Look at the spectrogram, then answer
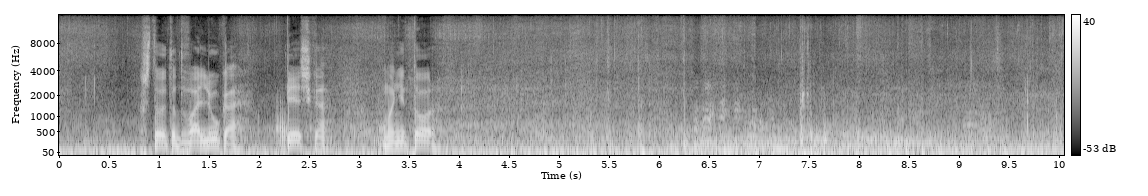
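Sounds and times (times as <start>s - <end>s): wind buffeting microphone: 0.0s - 10.0s
microphone handling knocks: 5.2s - 8.7s.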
